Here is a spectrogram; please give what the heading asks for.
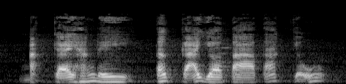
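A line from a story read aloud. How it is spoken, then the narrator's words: Gently smiling. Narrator (Vietnamese): Kim Linh Tử khẽ mỉm cười nói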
